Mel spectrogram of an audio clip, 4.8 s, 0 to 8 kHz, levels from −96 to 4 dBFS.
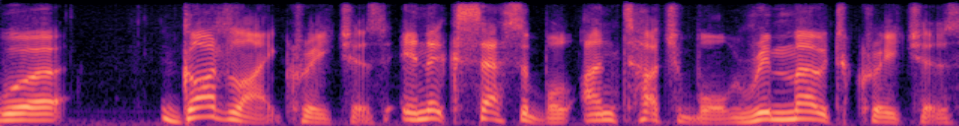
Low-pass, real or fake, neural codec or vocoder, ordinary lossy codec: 7.2 kHz; real; none; Opus, 64 kbps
